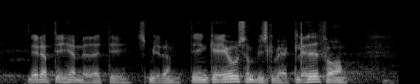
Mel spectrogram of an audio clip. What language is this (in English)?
Danish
